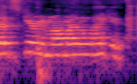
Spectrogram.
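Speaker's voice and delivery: speaking as a cat. Mopping while a scared cat watches, voicing the cat Figaro. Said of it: "He says".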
